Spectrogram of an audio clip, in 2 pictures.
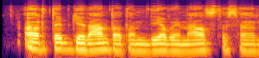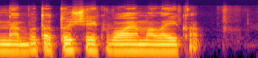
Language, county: Lithuanian, Šiauliai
